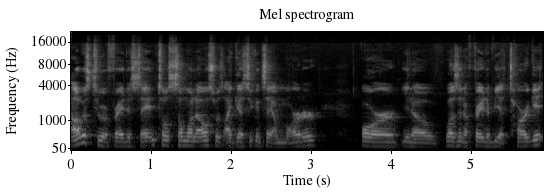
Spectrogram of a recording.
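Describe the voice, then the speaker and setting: A man with a plain, everyday voice, medium in pitch, at a fairly quick pace. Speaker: podcast co-host. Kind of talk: casual chat.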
